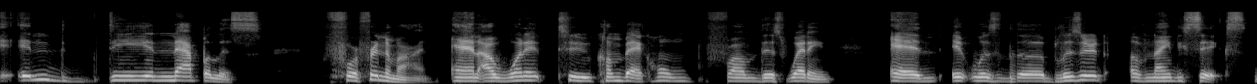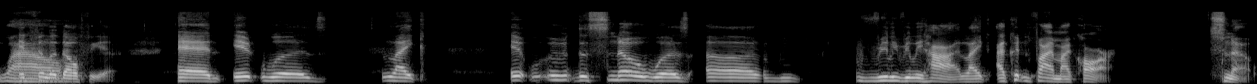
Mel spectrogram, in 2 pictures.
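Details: Adult woman, stroke survivor seven years post-stroke, with aphasia and reported cognitive impairment; aphasia.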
